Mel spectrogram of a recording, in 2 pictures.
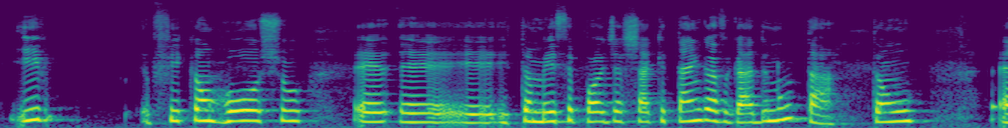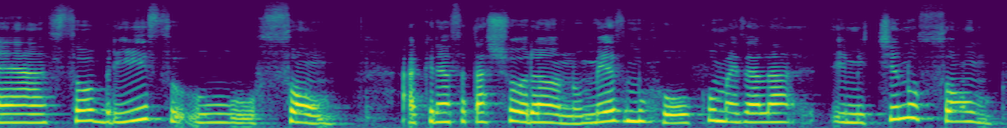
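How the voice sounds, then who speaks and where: High-voiced woman pediatrician explaining. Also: measured pace, vocal fry. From Brazil. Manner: calm, instructive, repeats key points. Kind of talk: interview explanation.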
